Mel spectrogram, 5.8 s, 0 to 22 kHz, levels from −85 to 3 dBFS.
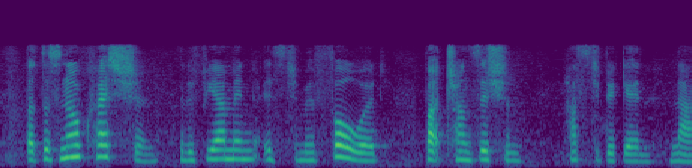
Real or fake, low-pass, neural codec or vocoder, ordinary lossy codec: fake; 7.2 kHz; codec, 24 kHz, 0.9 kbps, WavTokenizer, medium speech release version 1; none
